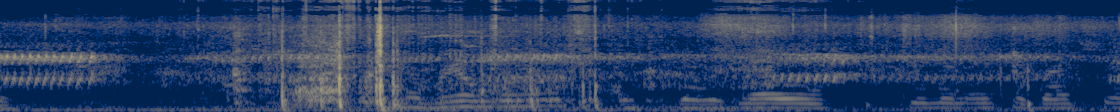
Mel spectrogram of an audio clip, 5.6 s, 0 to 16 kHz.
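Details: Gray treefrogs trill steadily in the background, with mosquitoes about, while a man talks over them as he releases 9-month-old head-started turtles.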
